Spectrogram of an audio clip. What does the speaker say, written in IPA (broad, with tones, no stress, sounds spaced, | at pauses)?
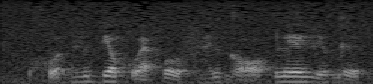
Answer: χʷ ə̰˧˥˧ ʔ ɛ̤˥ lʲ pʲ ɑ˥ χʷ æ̰˧˩˧ f ʊː˧˩˧ f æ̤˧˥˧ lʲ ɡ ɔ̰˧˩˧ | lʲ æ̃˥ vʲ ʌ˨˥ ɡ ɪ˧˩˧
